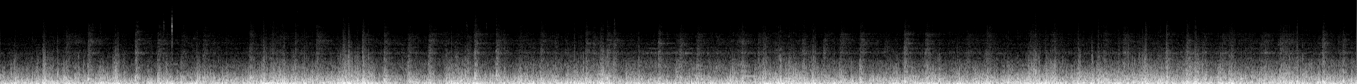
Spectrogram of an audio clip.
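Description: Passenger train coach running on the line, heard from inside: a steady wheel-and-track rumble with frequent short clicks of the wheels over rail joints.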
